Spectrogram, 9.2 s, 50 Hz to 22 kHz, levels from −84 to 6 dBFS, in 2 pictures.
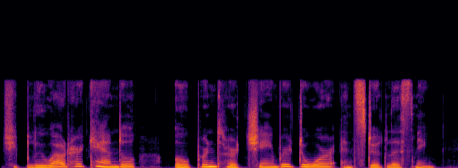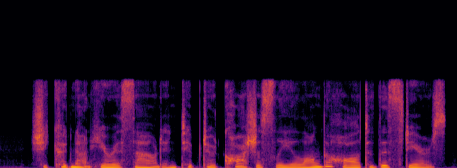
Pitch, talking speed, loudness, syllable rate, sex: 215 Hz, 175 wpm, -18 LUFS, 4.6 syllables/s, female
